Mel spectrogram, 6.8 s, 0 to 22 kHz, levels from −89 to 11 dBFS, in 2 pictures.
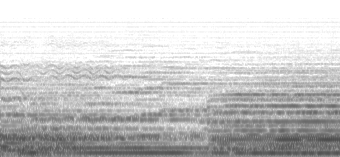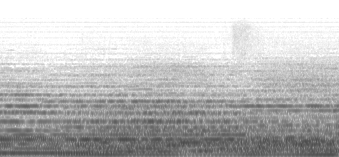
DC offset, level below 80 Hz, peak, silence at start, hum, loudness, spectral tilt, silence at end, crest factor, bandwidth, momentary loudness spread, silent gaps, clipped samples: under 0.1%; -34 dBFS; -8 dBFS; 0 s; none; -23 LUFS; -10 dB/octave; 0 s; 14 dB; 5.6 kHz; 5 LU; none; under 0.1%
